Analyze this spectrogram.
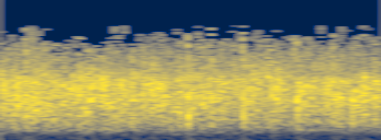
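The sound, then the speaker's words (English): An audience claps steadily, a dense wash of many hands applauding at once, loud, with no voices rising above it. “Can we have a round of applause for that?”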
